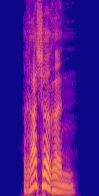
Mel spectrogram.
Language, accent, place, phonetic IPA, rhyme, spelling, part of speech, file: German, Germany, Berlin, [ˈʁaʃəʁən], -aʃəʁən, rascheren, adjective, De-rascheren.ogg
- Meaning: inflection of rasch: 1. strong genitive masculine/neuter singular comparative degree 2. weak/mixed genitive/dative all-gender singular comparative degree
